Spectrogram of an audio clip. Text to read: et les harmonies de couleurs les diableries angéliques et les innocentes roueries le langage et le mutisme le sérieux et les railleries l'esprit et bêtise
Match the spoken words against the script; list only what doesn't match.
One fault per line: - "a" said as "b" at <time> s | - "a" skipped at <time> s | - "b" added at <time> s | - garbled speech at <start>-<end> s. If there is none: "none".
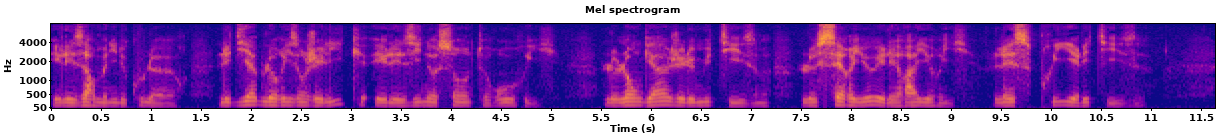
none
